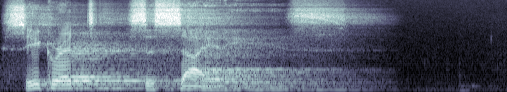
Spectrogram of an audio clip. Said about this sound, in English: it's like the one effect that I have. It's it's a reverb, and, and I and I just I jump at every opportunity to use it.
